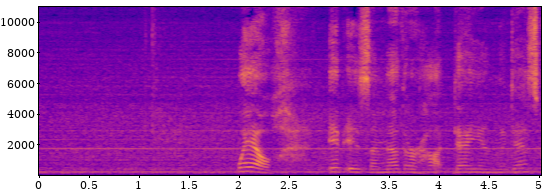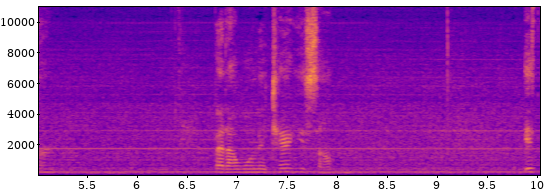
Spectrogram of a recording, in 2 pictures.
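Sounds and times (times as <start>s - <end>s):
cooling fan humming: 0.0s - 10.0s.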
